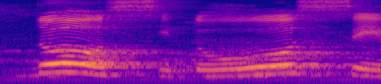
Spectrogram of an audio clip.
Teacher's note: o do é mais forte, então ela é uma paroxítona.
